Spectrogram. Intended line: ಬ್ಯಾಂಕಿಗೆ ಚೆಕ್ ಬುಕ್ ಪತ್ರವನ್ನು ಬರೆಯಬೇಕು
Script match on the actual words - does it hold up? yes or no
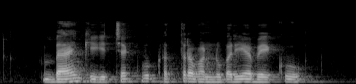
yes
